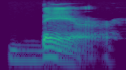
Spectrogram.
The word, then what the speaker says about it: bear: pronounce it bear and this I pronounce it bear my question for you is what is the difference in pronunciation think for a moment okay well I will tell you what the difference is there is no difference okay in pronunciation they sound exactly the same now there are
